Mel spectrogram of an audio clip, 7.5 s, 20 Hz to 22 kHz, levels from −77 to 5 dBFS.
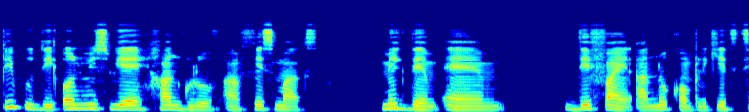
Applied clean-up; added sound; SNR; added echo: none; none; none; none.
